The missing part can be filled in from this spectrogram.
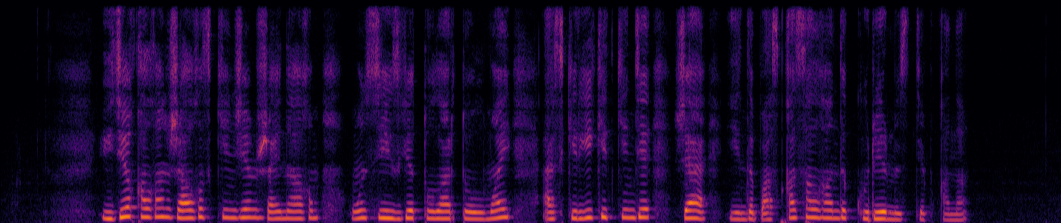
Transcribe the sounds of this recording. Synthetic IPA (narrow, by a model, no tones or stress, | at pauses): ʏjd̪e̞qʰɑlˠʁɑnʒɑlˠʁəzkʲʰe̞nʒe̞mʒɑjnɑʁəmwo̞nse̞ɡʲɪzɡʲe̞t̪ʰo̞lˠɑɾt̪ʰo̞lˠmɑj | æskʲe̞ɾɡʲe̞kʲʰe̞t̪kʲe̞nd̪e̞ʒ̥æ | je̞nd̪ɪbɑsqɑsɑlˠʁɑnd̪əkʲʰɵɾe̞ɾmɪzd̪e̞pqʰɑnɑ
